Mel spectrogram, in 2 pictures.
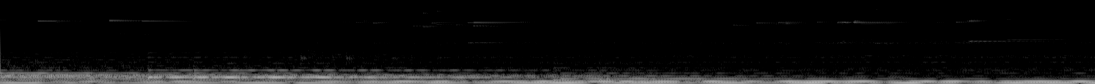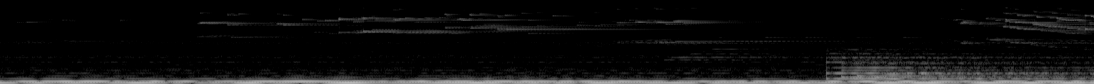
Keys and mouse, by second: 0.3 3, 0.9-3.3 ctrl+alt+drag, 2.6-3.7 typing, 5.2 click, 5.9 typing, 7.0-11.4 ctrl+alt+drag, 14.6-15.0 ctrl+alt+drag, 15.8-17.4 ctrl+alt+drag, 17.5-18.4 drag, 19.3-20.3 drag.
